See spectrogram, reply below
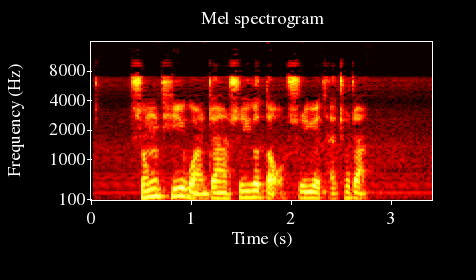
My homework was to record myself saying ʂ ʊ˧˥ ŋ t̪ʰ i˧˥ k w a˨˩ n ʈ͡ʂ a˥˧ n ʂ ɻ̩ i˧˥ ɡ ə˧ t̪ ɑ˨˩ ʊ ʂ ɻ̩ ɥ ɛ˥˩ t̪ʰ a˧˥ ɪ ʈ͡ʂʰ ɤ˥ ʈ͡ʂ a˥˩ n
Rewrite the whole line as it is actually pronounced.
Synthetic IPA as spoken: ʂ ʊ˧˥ ŋ t̪ʰ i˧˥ k w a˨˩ n ʈ͡ʂ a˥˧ n ʂ ɻ̩ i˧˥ ɡ ə˧ t̪ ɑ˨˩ ʊ ʂ ɻ̩ ɥ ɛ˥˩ t̪ʰ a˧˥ ɪ ʈ͡ʂʰ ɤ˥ ʈ͡ʂ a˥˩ n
